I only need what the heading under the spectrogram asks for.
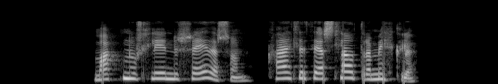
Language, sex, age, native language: Icelandic, female, 30-39, Icelandic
